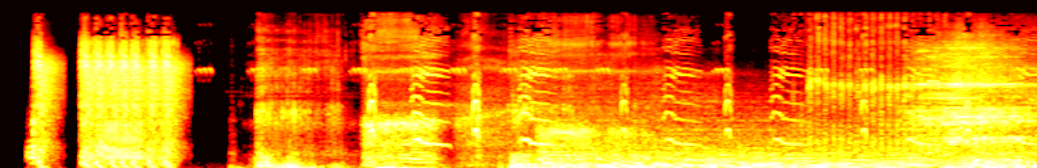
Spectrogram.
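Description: Cartoon sound: a few sharp hit effects and a loud, second-long screaming cry from the frightened larva characters. Then a tense night ambience of repeated short falling chirps over a steady low rumble.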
